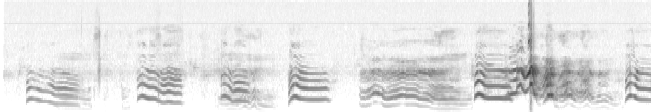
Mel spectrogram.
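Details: German Shorthaired Pointer "talking", as if saying I love you, indoors: a series of drawn-out, wavering whines that bend up and down, in separate phrases about a second long, with a rougher, louder burst toward the end.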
